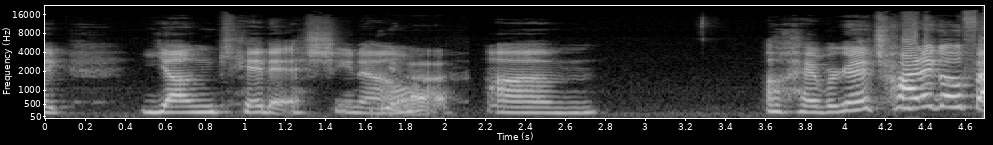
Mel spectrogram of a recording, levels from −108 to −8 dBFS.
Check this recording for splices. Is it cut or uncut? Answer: cut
